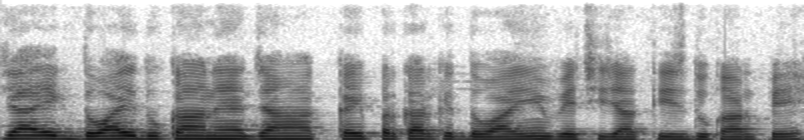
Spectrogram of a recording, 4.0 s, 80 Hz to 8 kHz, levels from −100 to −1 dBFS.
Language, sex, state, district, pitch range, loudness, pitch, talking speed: Hindi, male, Chhattisgarh, Kabirdham, 145-170 Hz, -14 LUFS, 160 Hz, 255 wpm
